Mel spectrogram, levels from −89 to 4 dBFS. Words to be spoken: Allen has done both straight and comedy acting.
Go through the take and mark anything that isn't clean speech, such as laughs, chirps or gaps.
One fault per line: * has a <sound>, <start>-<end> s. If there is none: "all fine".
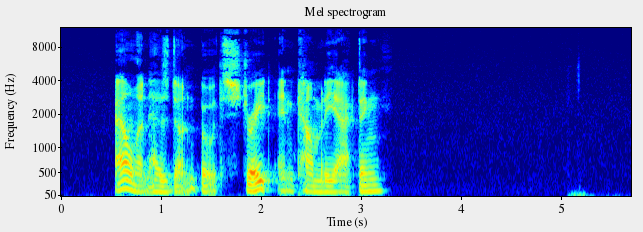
all fine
